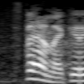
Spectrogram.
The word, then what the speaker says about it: Stanwyck: Well, that's how they said Stanwyck in England. – Oh. – Stanwyck, it rhymes with Zanuck.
